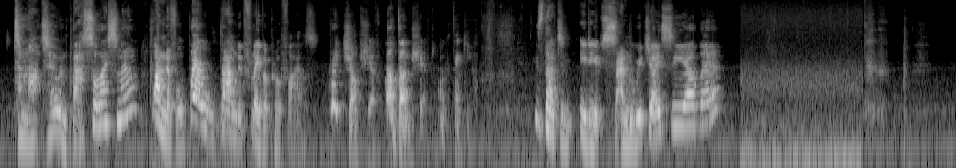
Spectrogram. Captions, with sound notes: - tomato and basil I smell? Wonderful! Well rounded flavor profiles! Great job, chef! Well done, chef! Oh, thank you. (blinds open) Is that an idiot sandwich I see out there? (oblivious dog tag jingles, city noise) (chuckles)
